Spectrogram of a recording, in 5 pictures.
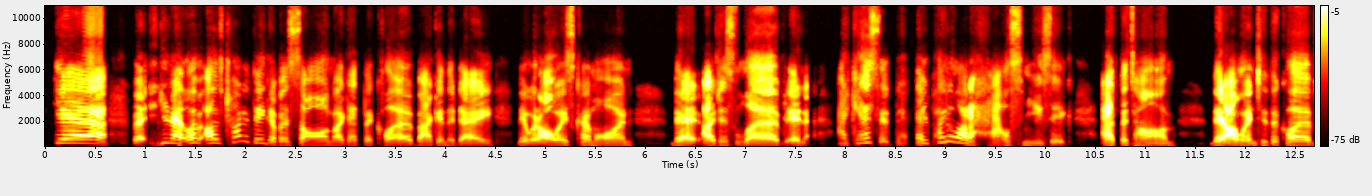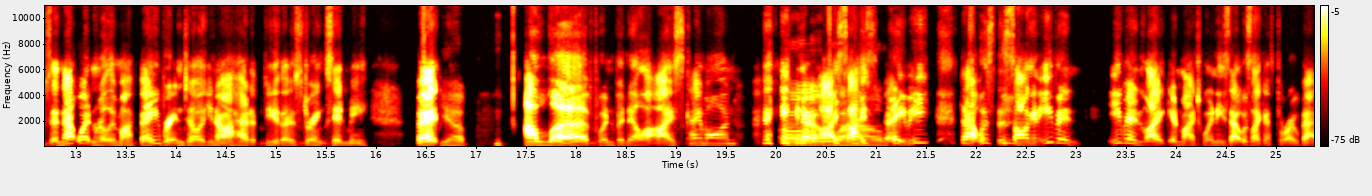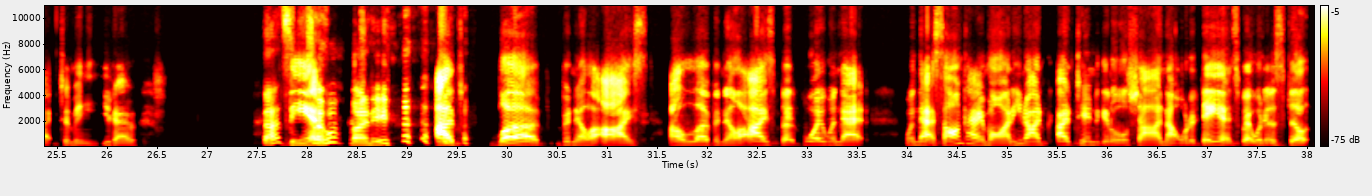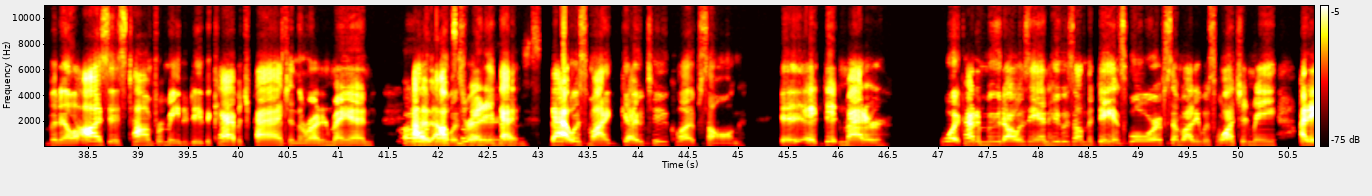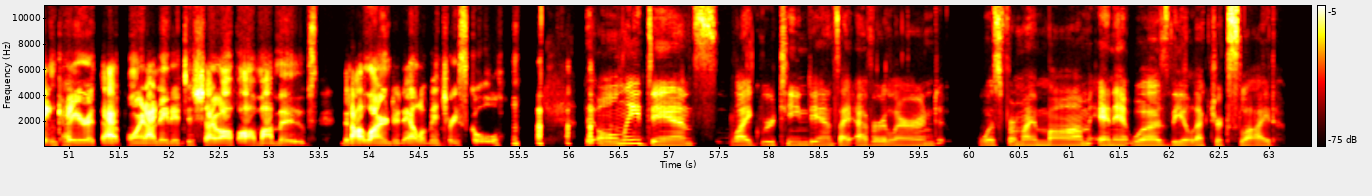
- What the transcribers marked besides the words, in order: tapping; other background noise; chuckle; chuckle; laughing while speaking: "you know, Ice Ice Baby?"; stressed: "love"; chuckle; chuckle
- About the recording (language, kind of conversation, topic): English, unstructured, Which movie, TV show, or video game soundtracks defined your teenage years, and what memories do they bring back?
- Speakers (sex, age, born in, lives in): female, 35-39, United States, United States; female, 50-54, United States, United States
